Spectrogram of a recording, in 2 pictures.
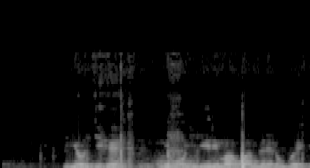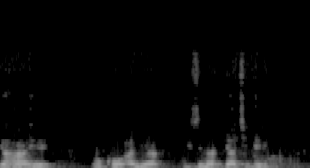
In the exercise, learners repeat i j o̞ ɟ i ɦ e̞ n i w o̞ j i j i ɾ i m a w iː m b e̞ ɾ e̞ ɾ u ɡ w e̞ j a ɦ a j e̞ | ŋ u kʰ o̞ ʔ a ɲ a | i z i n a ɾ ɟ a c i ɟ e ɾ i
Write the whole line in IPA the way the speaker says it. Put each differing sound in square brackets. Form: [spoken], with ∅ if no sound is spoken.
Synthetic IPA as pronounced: i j o̞ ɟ i ɦ e̞ n i w o̞ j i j i ɾ i m a w [aː] m b e̞ ɾ e̞ ɾ u ɡ w e̞ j a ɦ a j e̞ | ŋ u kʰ o̞ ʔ a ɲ a | i z i n a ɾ ɟ a c i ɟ e ɾ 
